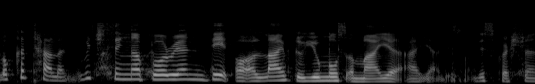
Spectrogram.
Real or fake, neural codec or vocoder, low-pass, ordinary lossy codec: fake; codec, 16 kHz, 4 kbps, FunCodec, trained on Chinese and English, 50 frames a second; 7.2 kHz; AAC, 48 kbps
